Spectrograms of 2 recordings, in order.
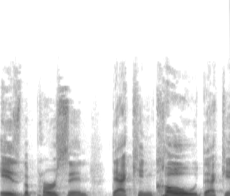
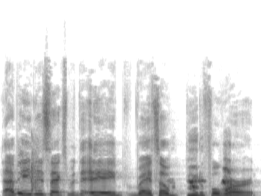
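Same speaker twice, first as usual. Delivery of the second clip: delighted; 6 semitones higher, 4 dB louder than usual. Real, not acted. Relishing the word expeditiously.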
